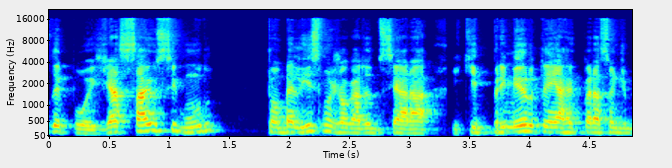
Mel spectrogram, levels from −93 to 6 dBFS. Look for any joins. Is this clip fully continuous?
no; 2 cuts; at 1.8 s, 3.3 s

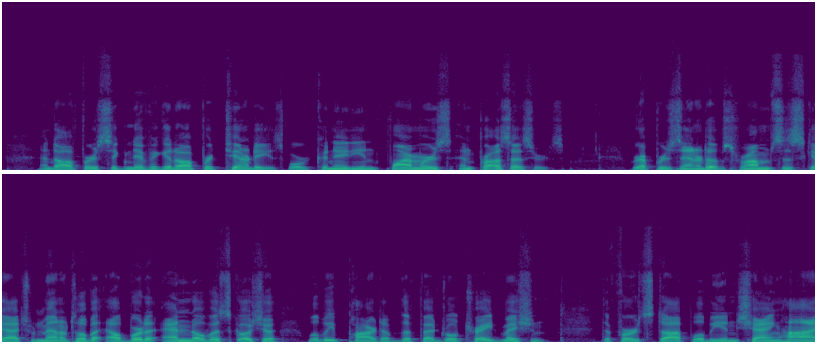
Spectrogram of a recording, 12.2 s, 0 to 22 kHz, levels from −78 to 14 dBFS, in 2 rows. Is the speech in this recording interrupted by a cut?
no; 0 cuts

